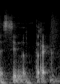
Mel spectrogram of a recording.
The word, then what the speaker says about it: CineTreak: Cinetrack ya, bacanya Cinetrack terus dari tadi.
